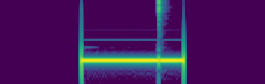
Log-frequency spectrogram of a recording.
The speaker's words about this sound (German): Äh, das ist schon ein schlechtes Zeichen, wenn er nach dreimal klingeln nicht dran geht.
